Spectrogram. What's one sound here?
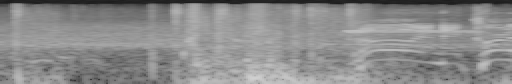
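Football players collide in a heavy tackle with a loud thud.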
